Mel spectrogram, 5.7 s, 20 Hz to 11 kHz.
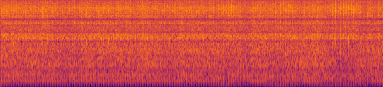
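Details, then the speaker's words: Ariens 2+2 snowblower small engine at three-quarter throttle after cleaning plugged carburetor jet and spraying fluid into idle circuit: chatters fairly steadily, slightly rough uneven beat, no stalling; running. "yes it's gonna start it's going to smoke a little bit we got three quarters two three-quarter throttle"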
